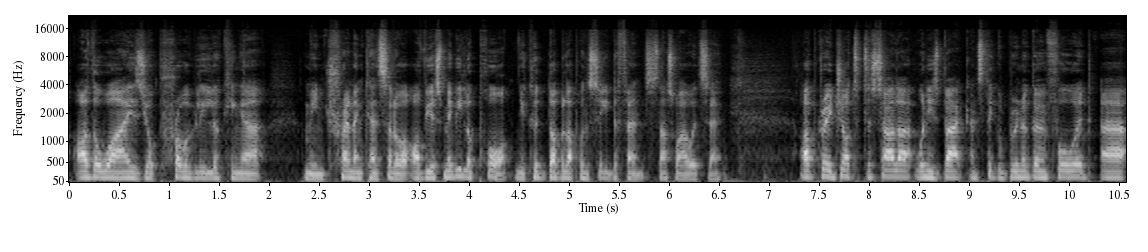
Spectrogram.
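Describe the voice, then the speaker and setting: Man from Argentina hosting a casual livestream. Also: medium pitch. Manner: conversational, off-the-cuff, thinking aloud. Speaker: livestream host, fantasy football tipster. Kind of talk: casual live Q&A, reading out and answering viewer questions.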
